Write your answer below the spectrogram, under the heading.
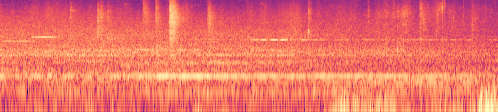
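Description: Tram running, heard from inside: a steady hum over rolling noise with a few light clicks. A low rumble sets in about two-thirds of the way through, and there is a single knock near the end.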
